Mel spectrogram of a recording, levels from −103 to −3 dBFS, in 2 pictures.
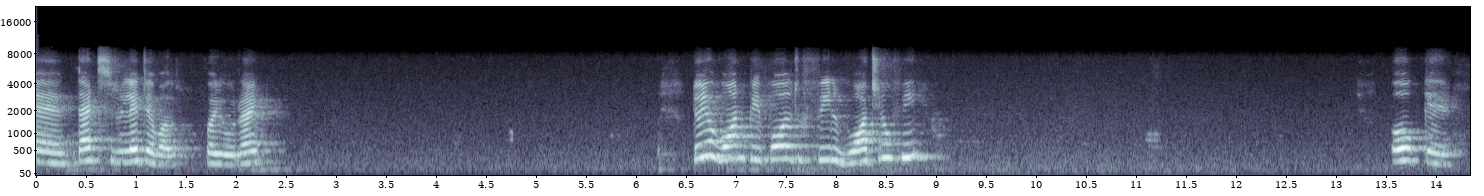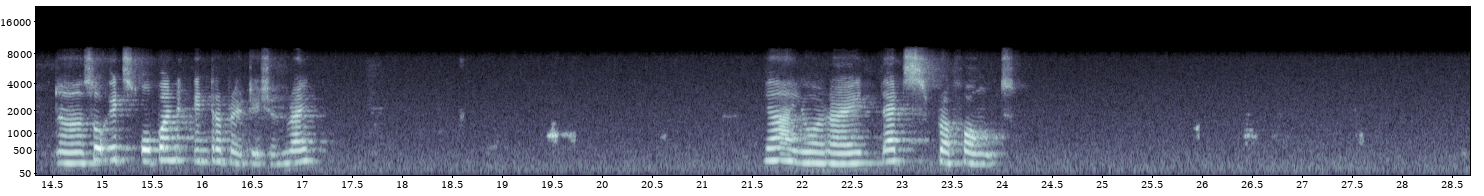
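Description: Speech here shows no technical faults, with nothing above 8 kHz, which fits normal call microphone processing and a WebRTC call path whose codec limits the band at that point.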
